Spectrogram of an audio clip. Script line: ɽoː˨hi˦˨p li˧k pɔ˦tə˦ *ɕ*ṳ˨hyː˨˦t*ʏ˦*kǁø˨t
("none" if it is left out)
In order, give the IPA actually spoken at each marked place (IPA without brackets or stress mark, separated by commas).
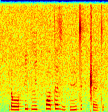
z, ʏ˦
